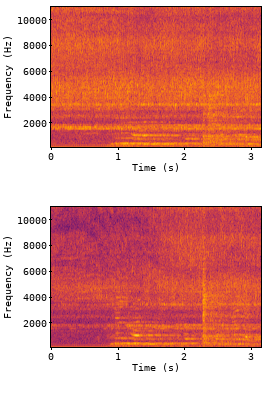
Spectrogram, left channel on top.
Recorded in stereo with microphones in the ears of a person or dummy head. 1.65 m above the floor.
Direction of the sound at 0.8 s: 75° right (ahead or behind).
